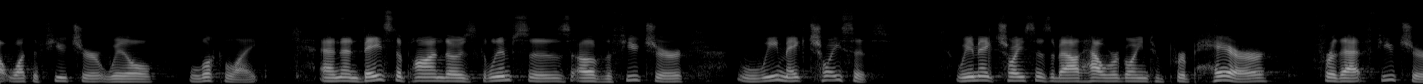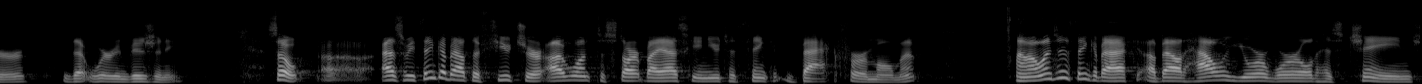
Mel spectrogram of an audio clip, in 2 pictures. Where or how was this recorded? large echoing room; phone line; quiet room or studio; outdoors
large echoing room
